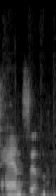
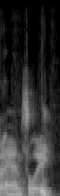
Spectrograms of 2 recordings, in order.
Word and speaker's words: Hanson: just for clarification everyone my name is hanson not hansley did i say it's because i was thinking yeah you mixed my first name and last name tell us which characters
